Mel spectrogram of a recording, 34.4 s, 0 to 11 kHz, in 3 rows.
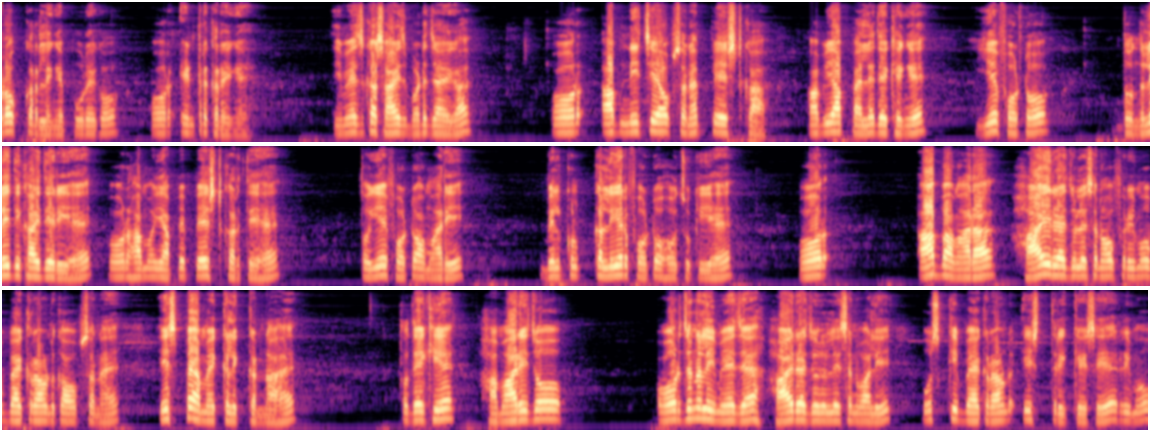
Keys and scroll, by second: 4.2 ctrl+0, 8.2 ctrl+=, 9.1 space.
